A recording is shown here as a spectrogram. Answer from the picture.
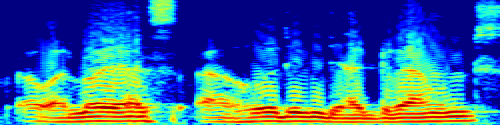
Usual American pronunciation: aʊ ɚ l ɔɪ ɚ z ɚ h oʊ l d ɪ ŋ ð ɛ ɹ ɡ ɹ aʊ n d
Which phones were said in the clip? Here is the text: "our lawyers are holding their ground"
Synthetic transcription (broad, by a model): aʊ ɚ l ɔɪ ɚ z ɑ h oʊ l d ɪ ŋ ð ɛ ɡ ɹ aʊ n d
